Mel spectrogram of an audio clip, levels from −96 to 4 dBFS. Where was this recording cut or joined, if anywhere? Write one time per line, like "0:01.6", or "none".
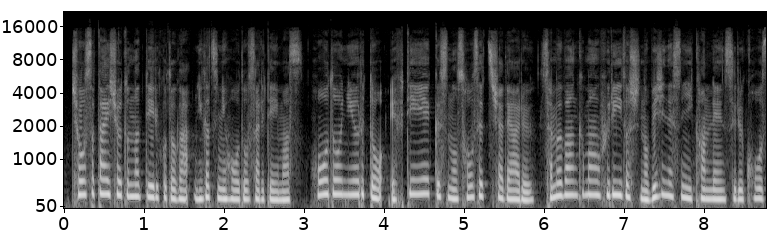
none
